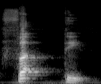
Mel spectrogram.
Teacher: हमजा को झटके से अदा करना है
